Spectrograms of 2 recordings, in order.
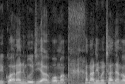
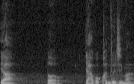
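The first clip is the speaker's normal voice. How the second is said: low, much softer stern threat; God warning Laban; 8 semitones lower, 11 dB quieter than usual. Pretend. God warns Laban in a dream, low soft threat. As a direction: hush it down into a warning. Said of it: "하나님이 나타나서 라반에게 뭐라고 말해요?".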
